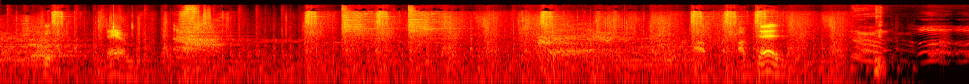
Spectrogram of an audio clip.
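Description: Swords clash and slash in fast, sharp bursts.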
